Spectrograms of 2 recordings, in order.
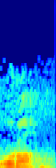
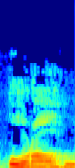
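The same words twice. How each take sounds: First: "أراه" said as ara, a vowel first. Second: "أراه" said as urah, u vowel first. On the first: Teacher giving the correct reading. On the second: Teacher contrasting urah. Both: Shown as a demonstration. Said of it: "وليست".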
